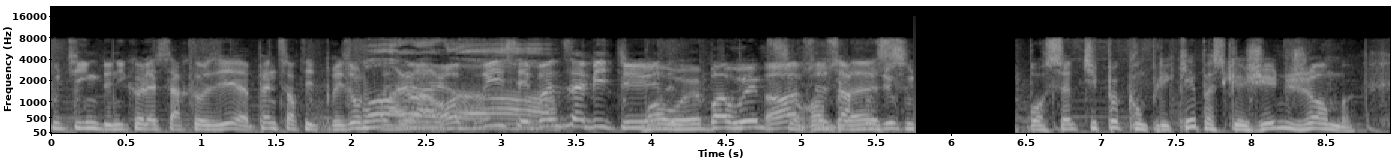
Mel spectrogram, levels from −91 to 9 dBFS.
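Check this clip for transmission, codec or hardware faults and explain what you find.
One fault is present: a playback stall from 5.76 s to 6.43 s, lasting 0.68 s. The sound cuts out in mid-flow and the output falls fully silent for that stretch before resuming. The likely cause is the player running out of buffered data, or its output thread being blocked, so nothing reached the device until it recovered. The audio's lowest bass is taken out, which is consistent with normal call microphone processing rather than a fault.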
